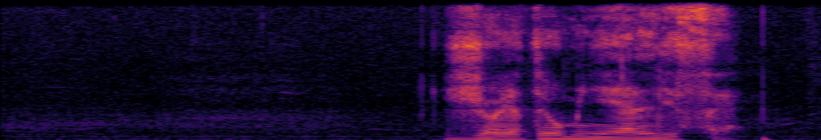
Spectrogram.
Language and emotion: Russian, angry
